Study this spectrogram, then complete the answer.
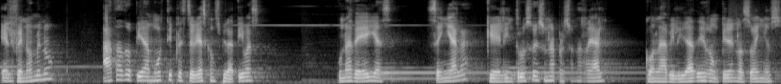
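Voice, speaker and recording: Music plays in the background while a man speaks at a moderate pace and medium pitch, with lively intonation and long, frequent pauses. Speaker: podcast host. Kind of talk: scripted narration of horror story, read aloud.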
